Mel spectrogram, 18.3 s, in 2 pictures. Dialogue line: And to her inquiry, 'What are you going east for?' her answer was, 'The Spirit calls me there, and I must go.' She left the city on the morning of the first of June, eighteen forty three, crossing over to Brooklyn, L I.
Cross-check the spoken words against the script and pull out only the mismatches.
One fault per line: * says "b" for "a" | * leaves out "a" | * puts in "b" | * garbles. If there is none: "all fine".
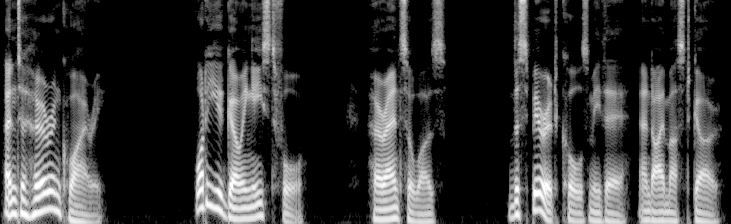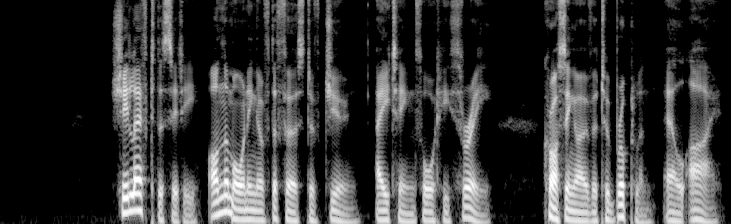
all fine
